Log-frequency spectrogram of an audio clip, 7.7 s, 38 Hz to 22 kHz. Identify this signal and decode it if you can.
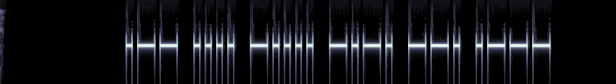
Morse code, heard as a keyed tone, about 17 wpm, 700 Hz. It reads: WH6CGJ
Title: USA Call Signs Repeated 3x 17wpm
